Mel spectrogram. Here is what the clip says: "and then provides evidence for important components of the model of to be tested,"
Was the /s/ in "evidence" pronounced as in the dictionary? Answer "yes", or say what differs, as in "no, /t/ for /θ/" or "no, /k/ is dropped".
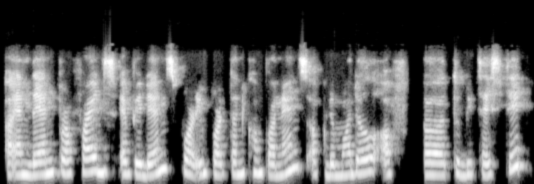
yes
